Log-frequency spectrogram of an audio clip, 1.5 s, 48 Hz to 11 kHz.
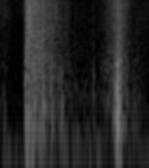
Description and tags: A short clip of a bag rustling. Meant to mimic the sound of C4 being placed.
bag, rucksack, rustle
